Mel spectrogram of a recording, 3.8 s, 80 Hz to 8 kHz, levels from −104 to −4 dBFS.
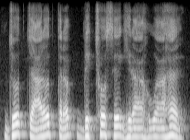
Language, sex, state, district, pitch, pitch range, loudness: Hindi, male, Bihar, Patna, 140 Hz, 135-155 Hz, -15 LUFS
